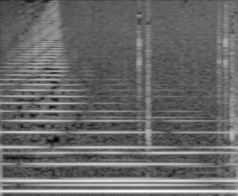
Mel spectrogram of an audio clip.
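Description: Bitwig Poly Grid synthesizer patch sustaining a drone of stacked partials over a low fundamental, each partial's volume moved by its own random LFO. The drone swells a little and eases off, while the highest partials fade out one after another.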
